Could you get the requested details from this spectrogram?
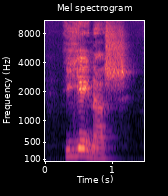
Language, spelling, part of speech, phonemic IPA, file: Dutch, hyena's, noun, /hiˈjenas/, Nl-hyena's.ogg
- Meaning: plural of hyena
